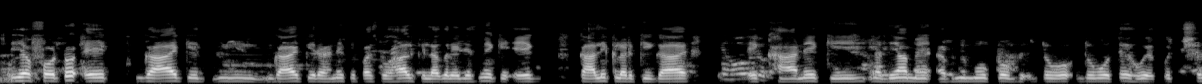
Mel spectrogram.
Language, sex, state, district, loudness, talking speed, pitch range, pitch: Hindi, male, Bihar, Jamui, -17 LUFS, 155 wpm, 140-155 Hz, 145 Hz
